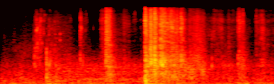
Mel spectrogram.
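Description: Lime putty and sand being mixed by hand in a plastic bucket for a lime plaster: soft, gritty scraping and squishing, with one louder scrape a little past two seconds in.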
